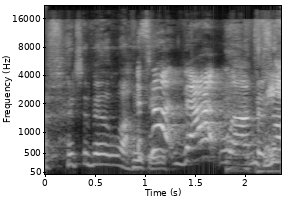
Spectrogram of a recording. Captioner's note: laughing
